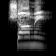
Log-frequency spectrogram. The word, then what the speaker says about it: Xiaomi: They don't know that the name of a company needs to be pronounced as Xiaomi.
